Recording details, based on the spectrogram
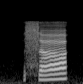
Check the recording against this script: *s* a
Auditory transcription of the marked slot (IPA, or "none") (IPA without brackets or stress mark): s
